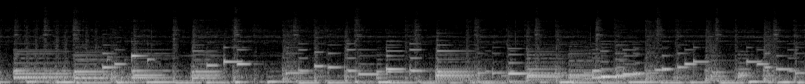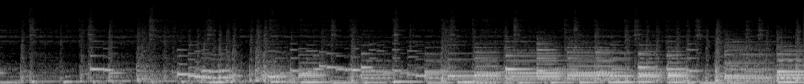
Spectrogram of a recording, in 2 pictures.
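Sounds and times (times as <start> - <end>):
drum kit and bass: 0.0 - 16.0
fast lead melody: 0.0 - 16.0
jazz music: 0.0 - 16.0.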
